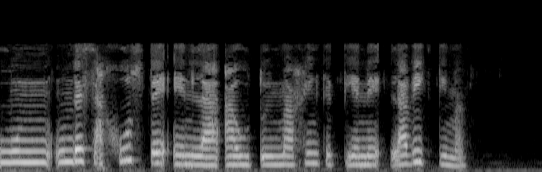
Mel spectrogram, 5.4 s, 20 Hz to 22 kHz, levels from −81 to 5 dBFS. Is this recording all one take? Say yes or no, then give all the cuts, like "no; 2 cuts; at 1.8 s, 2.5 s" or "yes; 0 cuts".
yes; 0 cuts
